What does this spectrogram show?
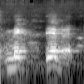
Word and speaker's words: McDivot: i'm saying it correctly it is mcdivot it's like in a bit for golf okay yes great thank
